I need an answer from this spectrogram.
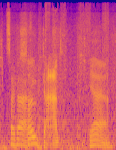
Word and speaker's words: Saudade: Dad they told us they told us how to say it it's so Dad all right so Dad so Dad yeah not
